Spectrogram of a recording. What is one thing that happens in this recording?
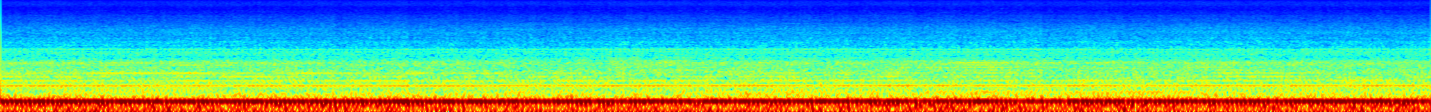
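A small plane's propeller engine drones steadily.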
